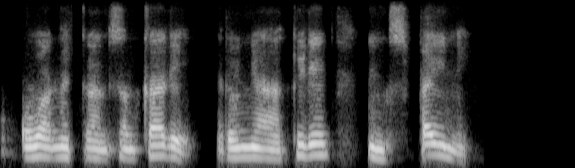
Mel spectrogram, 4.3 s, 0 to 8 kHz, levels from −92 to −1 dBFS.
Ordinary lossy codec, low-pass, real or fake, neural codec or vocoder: Opus, 24 kbps; 7.2 kHz; fake; codec, 44.1 kHz, 2.6 kbps, DAC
